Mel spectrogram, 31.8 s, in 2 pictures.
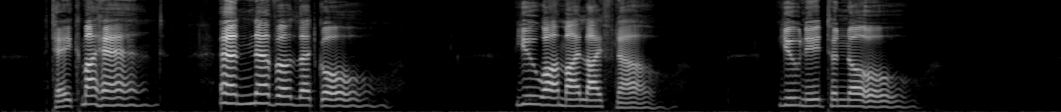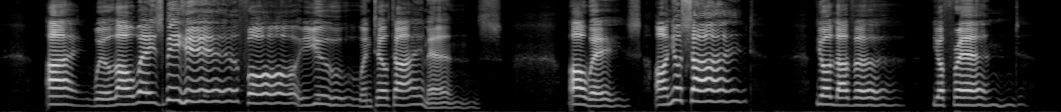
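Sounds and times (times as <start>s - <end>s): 
male vocals: 0.6s - 6.2s, 7.6s - 10.4s, 11.6s - 14.2s, 16.5s - 23.6s, 24.3s - 31.5s.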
